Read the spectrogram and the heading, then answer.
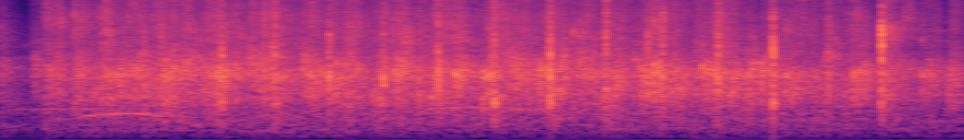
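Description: Audience applause welcomes a reporter introduced at a discussion event, a full, steady clapping that holds at an even level throughout.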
